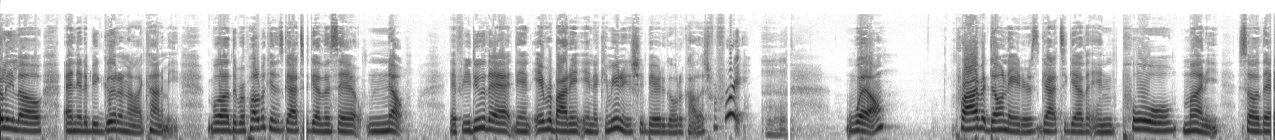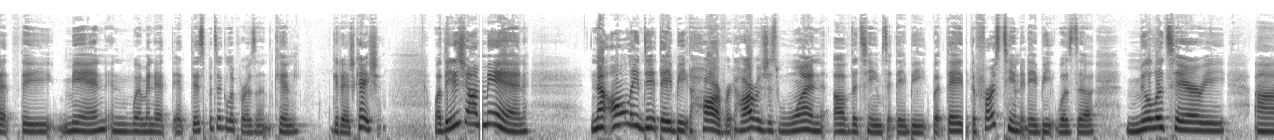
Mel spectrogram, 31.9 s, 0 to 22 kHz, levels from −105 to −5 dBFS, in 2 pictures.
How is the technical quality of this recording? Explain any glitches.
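The recording has one recurring fault: a gap between chunks, heard five times at 3.79–3.83 s, 9.83–9.88 s, 15.88–15.92 s, 21.92–21.97 s and 27.97–28.01 s. The speech was delivered in 6-second blocks, and each join has 44 ms of silence inserted. Nothing is removed; the following block simply starts late. Each gap is a short, hard-edged dropout that briefly chops the speech and recurs at a steady interval of just over 6 seconds.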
